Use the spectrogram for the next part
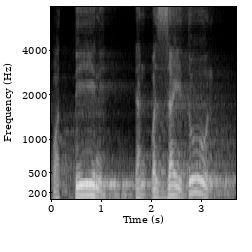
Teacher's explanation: Jadi huruf ta tadi, huruf ta tersebut berharokat kasroh bertemu dengan ya mati, maka tini dibaca panjang.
